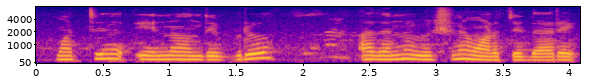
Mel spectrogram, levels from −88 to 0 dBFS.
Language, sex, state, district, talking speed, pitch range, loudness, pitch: Kannada, female, Karnataka, Koppal, 75 wpm, 195-235 Hz, -14 LUFS, 205 Hz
